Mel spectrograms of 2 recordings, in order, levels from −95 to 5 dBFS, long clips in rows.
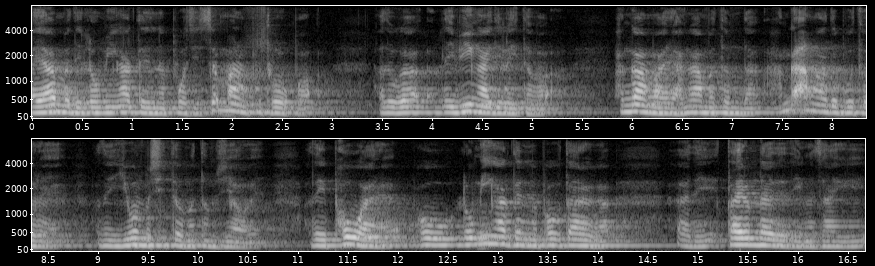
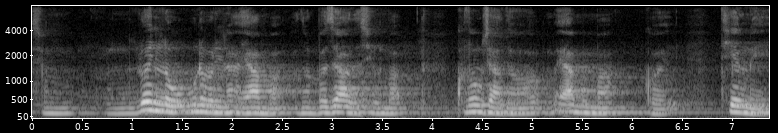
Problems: none marked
